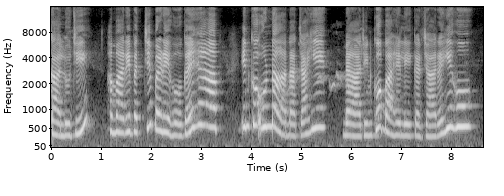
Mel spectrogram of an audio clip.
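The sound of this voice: A female-sounding cartoonish character voice squeaks at an extremely high pitch. She speaks at a fairly slow pace.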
